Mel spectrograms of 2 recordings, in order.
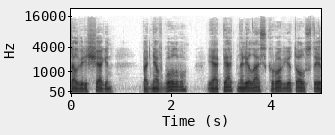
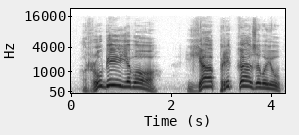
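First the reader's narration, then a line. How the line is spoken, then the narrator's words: Shouted. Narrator (Russian): прокричал Ростопчин, вдруг побледнев так же, как и Верещагин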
